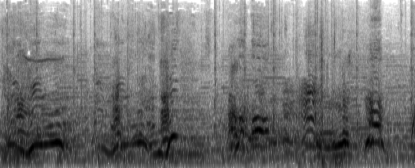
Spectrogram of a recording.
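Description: Cartoon dog noises voiced by a performer: a run of excited barks, yips and whines, each sliding up and down in pitch, over background music.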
